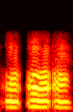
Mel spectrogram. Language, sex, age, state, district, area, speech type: Assamese, female, 45-60, Assam, Goalpara, rural, conversation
